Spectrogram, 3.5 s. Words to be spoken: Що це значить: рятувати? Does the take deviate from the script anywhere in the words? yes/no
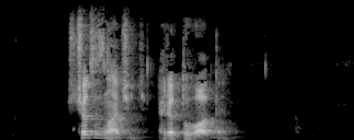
no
